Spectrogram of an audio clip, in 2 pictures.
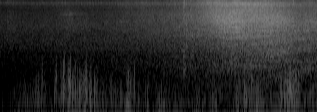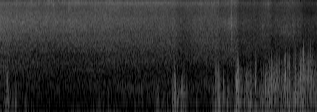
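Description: Wind rumbles and buffets in gusts outdoors.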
